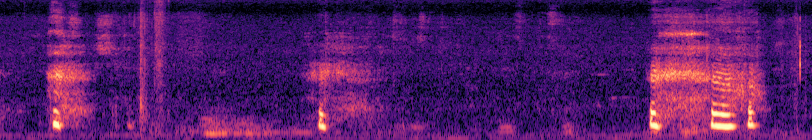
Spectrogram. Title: *Trying* to hold back strong allergy sneezes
